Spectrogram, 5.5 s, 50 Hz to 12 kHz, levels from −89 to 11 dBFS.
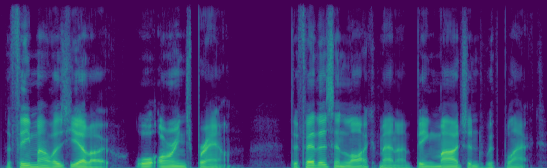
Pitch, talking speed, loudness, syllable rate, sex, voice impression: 100 Hz, 175 wpm, -19 LUFS, 5.2 syllables/s, male, masculine, adult-like, thick, tensed, slightly powerful, slightly muffled, fluent, cool, intellectual, calm, reassuring, wild, lively, slightly strict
